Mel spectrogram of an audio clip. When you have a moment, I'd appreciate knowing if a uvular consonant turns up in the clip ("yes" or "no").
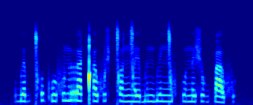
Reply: no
